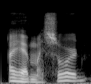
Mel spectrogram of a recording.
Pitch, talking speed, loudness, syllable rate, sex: 140 Hz, 260 wpm, -16 LUFS, 5.8 syllables/s, male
